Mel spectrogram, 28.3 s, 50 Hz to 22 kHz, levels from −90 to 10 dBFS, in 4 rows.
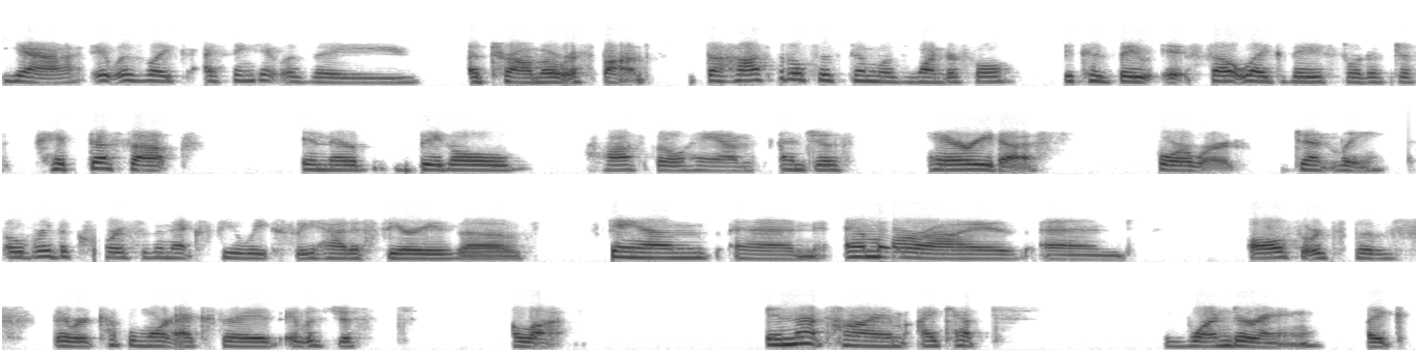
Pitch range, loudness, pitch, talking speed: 180-230 Hz, -22 LUFS, 200 Hz, 170 wpm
